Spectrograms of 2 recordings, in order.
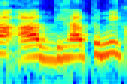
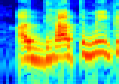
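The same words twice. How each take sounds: First: आध्यात्मिक with long opening aa; correct long vowel. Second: आध्यात्मिक with short first a; wrong short vowel. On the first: Teacher correcting students, long "aa" opening आध्यात्मिक. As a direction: stretch the first vowel of आध्यात्मिक. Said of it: "होता है". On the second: Teacher showing students the error, short start on आध्यात्मिक. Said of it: "नहीं होता". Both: Shown as a demonstration.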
